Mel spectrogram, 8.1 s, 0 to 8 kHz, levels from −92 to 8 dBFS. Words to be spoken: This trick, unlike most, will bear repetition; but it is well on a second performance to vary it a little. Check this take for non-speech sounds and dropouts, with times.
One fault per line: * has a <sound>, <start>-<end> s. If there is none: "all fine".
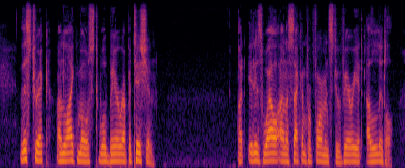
all fine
